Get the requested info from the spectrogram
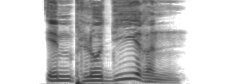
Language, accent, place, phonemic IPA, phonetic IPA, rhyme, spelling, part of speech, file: German, Germany, Berlin, /ɪmploˈdiːʁən/, [ʔɪmpʰloˈdiːɐ̯n], -iːʁən, implodieren, verb, De-implodieren.ogg
- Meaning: to implode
